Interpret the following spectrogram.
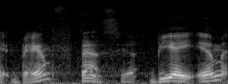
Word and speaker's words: Banff: Banff, yeah. B-A-M? Like, I know how it's spelled, but Yeah.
